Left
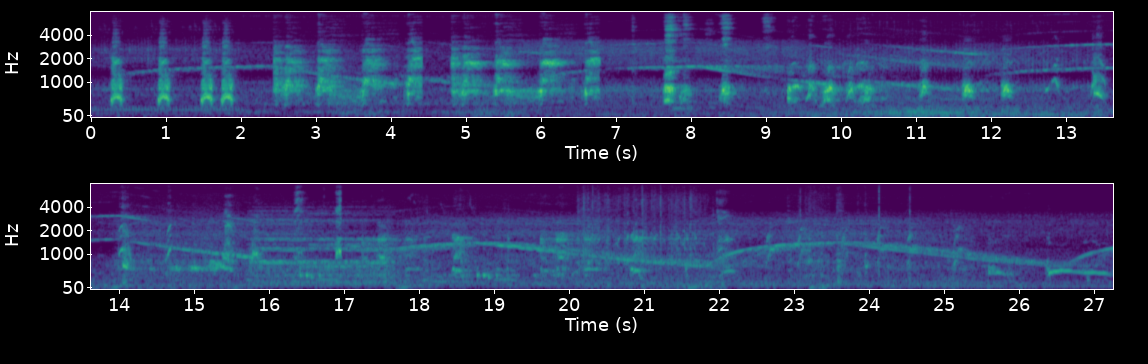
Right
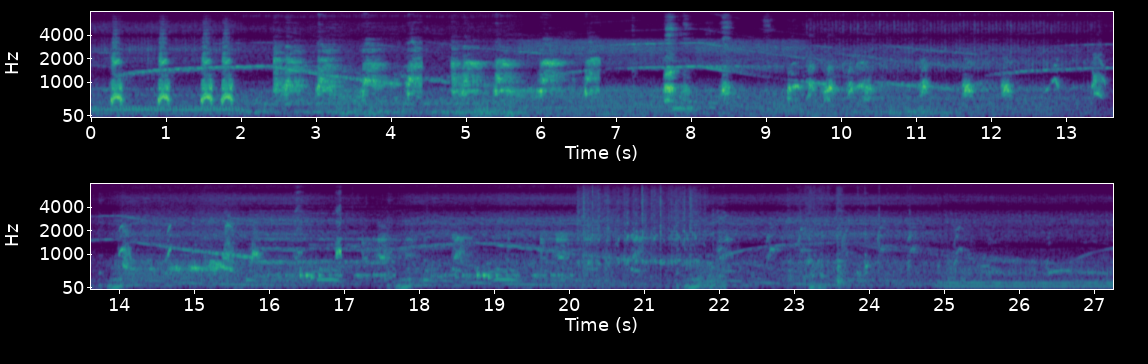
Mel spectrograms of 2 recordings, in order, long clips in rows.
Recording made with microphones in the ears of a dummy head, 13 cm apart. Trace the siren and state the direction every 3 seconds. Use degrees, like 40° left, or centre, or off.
70° right, 60° right, 40° right, centre, 40° left, 60° left, 70° left, 70° left, 80° left.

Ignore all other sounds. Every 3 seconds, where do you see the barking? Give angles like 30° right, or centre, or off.
10° right, 10° left, 30° left, 40° left, 40° left, 50° left, 50° left, 50° left, 50° left.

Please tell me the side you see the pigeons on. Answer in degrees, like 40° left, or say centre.
30° right.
